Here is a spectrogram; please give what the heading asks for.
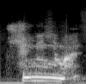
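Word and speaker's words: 십만: সিম্মান উচ্চারণ কি? সিম্মান আমি ডাবল শিখেছি শিমমান।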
